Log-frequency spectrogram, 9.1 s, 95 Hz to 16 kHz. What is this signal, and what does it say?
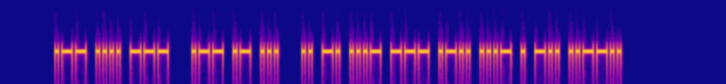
Morse code, heard as a keyed tone, about 28 wpm, 700 Hz. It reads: WHO WAS INVOLVED?
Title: Sentences from Top 1000 Words - Review Part 5 - 28wpm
